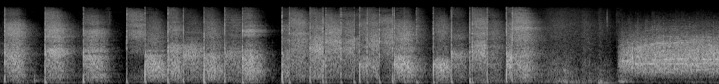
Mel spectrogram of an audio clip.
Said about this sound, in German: werden wir jetzt den absolut unwiderlegbaren Beweis erbringen und uns in die Hände klatschen.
